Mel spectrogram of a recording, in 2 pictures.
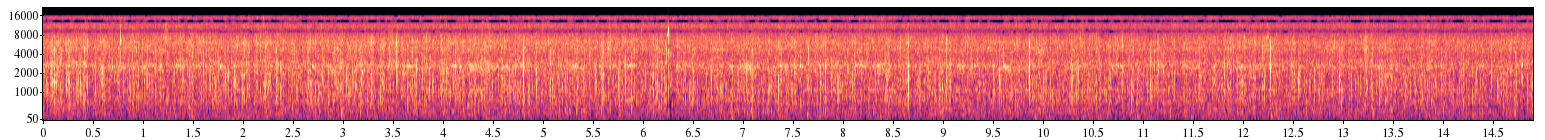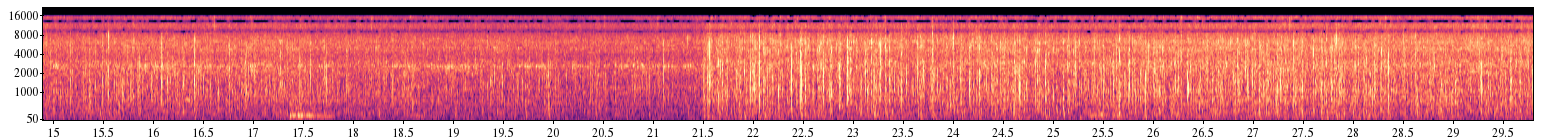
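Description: Heavy rain falling steadily on leafy garden foliage. It becomes suddenly louder about three-quarters of the way through.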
